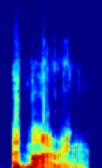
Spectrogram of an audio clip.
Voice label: "admiring", British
